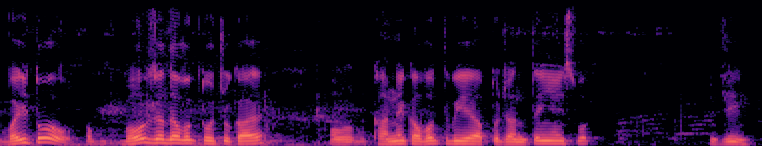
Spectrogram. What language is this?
Urdu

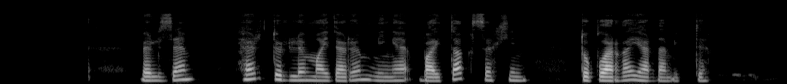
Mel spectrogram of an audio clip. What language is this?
Bashkir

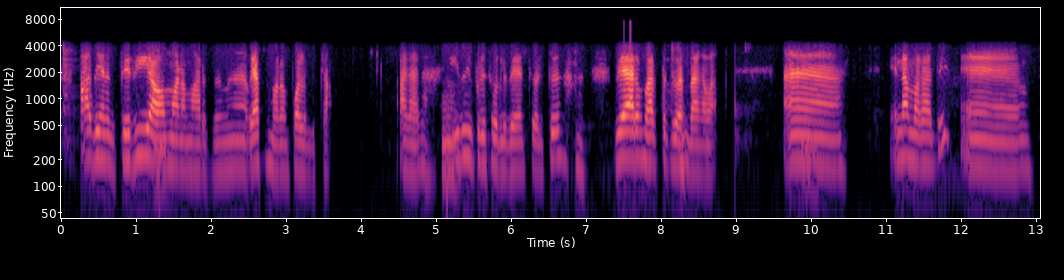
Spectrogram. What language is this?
Tamil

